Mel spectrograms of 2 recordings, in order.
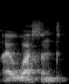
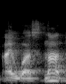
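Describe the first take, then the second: First: The negative is contracted into two words. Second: The negative is said as three full words. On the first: "puedo decir también" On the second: "Instead of say I was not"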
